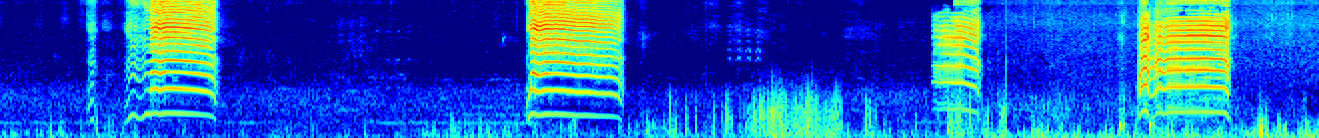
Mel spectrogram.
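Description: Goats give loud, nasal bleats, each about half a second long and richly harmonic, spaced a few seconds apart.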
